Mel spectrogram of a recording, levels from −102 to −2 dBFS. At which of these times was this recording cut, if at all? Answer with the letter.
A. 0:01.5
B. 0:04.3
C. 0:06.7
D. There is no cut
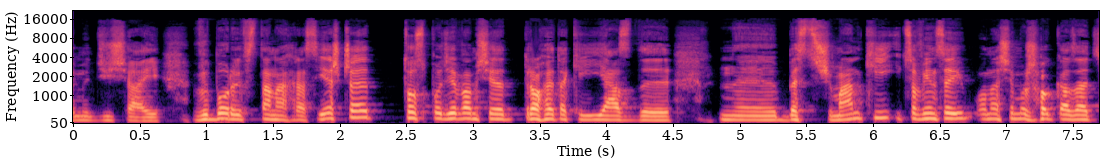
D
